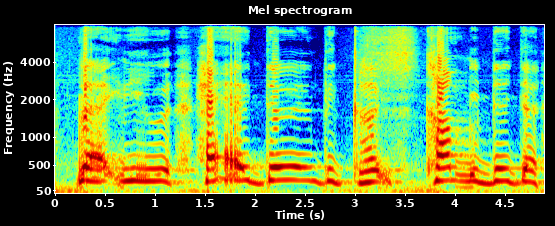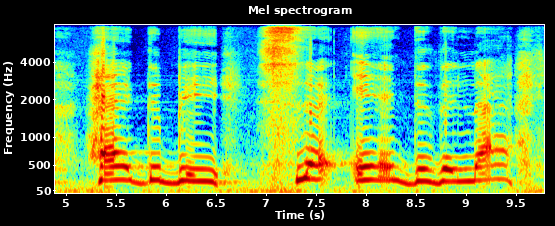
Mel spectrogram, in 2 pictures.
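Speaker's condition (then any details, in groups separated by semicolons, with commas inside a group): Cerebral palsy; speech impairment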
